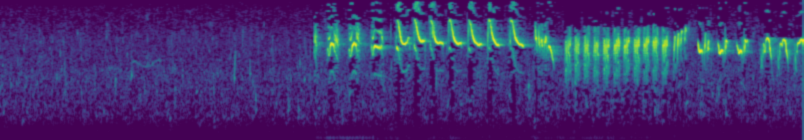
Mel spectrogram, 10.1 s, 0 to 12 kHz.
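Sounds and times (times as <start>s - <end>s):
zebra finch singing: 4.0s - 10.0s.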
